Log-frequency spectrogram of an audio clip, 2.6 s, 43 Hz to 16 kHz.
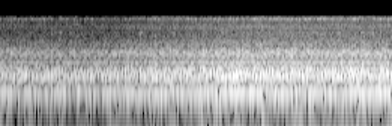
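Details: Three-year-old Edgestar cooler that had stopped cooling, after the starting relay was identified as the fault: steady low hum with a clean tone near 200 Hz and no clicking or rattle; the compressor runs normally and later cools to 39°/55°.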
